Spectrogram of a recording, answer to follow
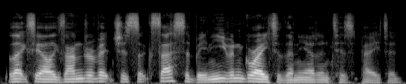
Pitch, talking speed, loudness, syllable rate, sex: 115 Hz, 160 wpm, -18 LUFS, 6.2 syllables/s, male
